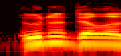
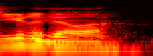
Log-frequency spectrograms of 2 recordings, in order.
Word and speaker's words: Unadilla: so we were headed there, and in Unadilla, Georgia, the van decided it was what? Is it pronounced Una?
